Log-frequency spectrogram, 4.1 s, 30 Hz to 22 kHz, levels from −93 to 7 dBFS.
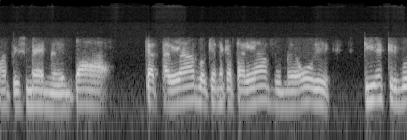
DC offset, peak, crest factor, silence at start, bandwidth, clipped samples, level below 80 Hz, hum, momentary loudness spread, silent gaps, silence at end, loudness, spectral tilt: under 0.1%; 0 dBFS; 16 dB; 0 s; 17 kHz; under 0.1%; -66 dBFS; none; 5 LU; none; 0 s; -17 LUFS; -7.5 dB/octave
